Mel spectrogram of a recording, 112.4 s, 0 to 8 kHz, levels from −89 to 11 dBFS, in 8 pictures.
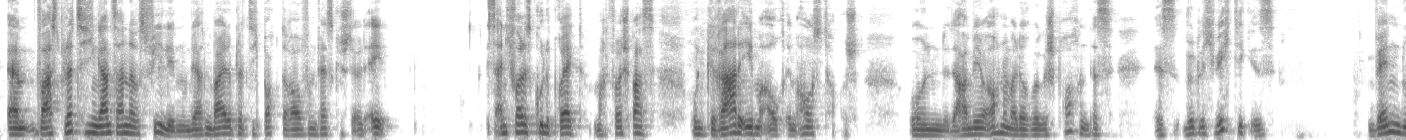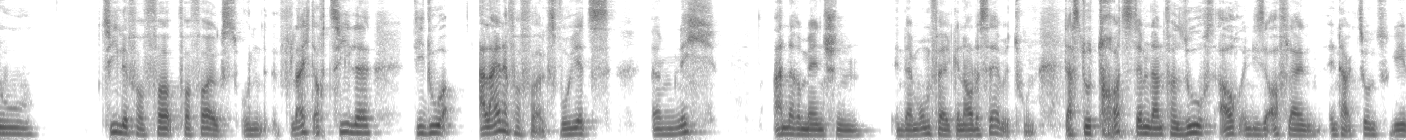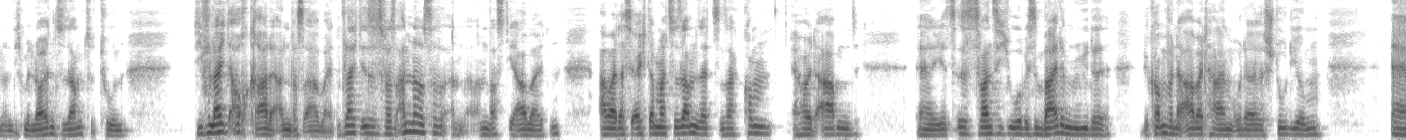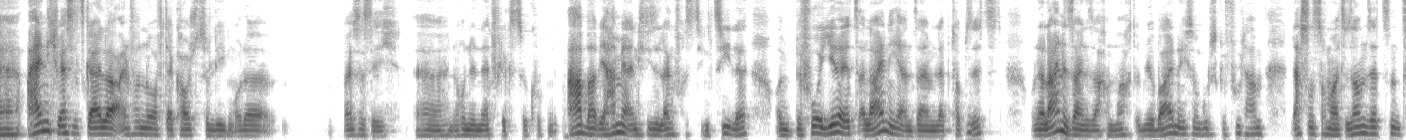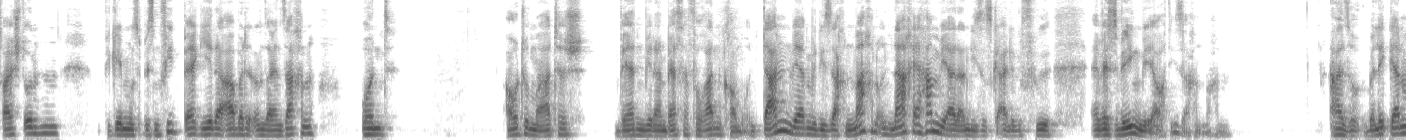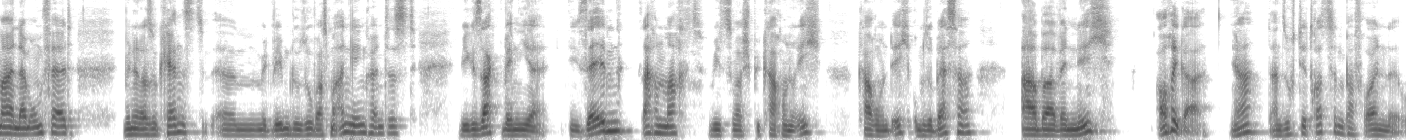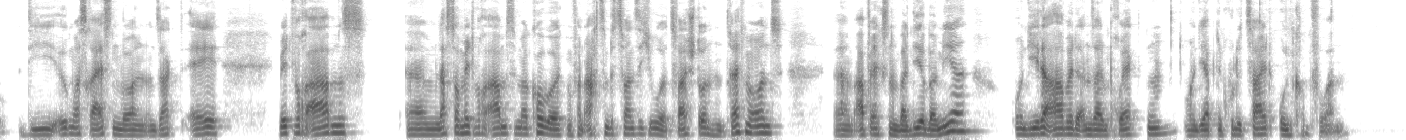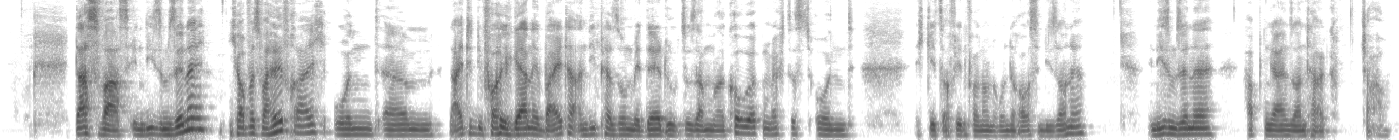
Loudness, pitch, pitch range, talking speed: -27 LUFS, 125 Hz, 115-145 Hz, 205 wpm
